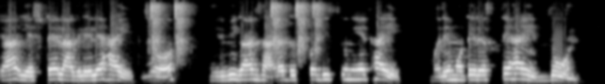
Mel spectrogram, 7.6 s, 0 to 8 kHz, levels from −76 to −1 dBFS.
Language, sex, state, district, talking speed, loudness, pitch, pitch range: Marathi, male, Maharashtra, Sindhudurg, 120 wpm, -11 LUFS, 165 Hz, 150-180 Hz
